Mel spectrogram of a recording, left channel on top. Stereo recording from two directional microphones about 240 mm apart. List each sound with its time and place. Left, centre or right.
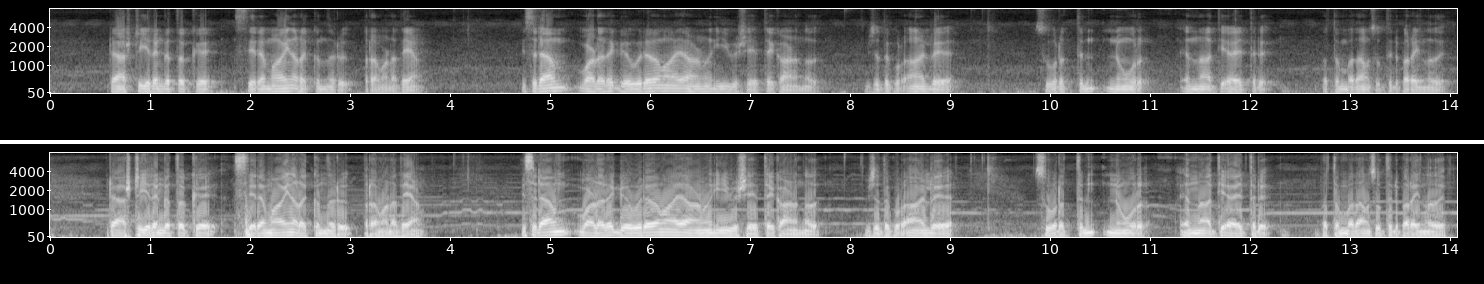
0.5 s speech: right
4.7 s speech: right
5.0 s speech: right
5.4 s speech: right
